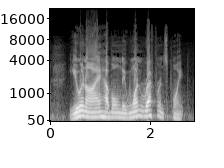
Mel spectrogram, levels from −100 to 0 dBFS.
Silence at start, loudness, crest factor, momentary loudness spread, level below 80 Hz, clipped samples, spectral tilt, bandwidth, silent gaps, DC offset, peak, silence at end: 0.4 s; -14 LUFS; 14 dB; 13 LU; -50 dBFS; 0.2%; -8 dB/octave; 9.4 kHz; none; under 0.1%; 0 dBFS; 0.2 s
